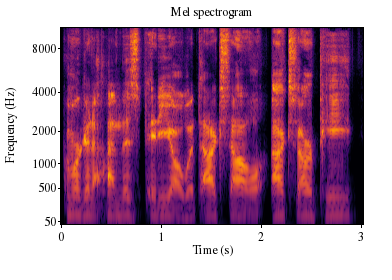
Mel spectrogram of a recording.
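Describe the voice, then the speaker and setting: Male crypto chart commentator, hoarse and strained, very forceful raspy edge, flat lowish delivery. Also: moderate pace, dry recording. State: hoarse, voice nearly gone. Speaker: crypto video host.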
